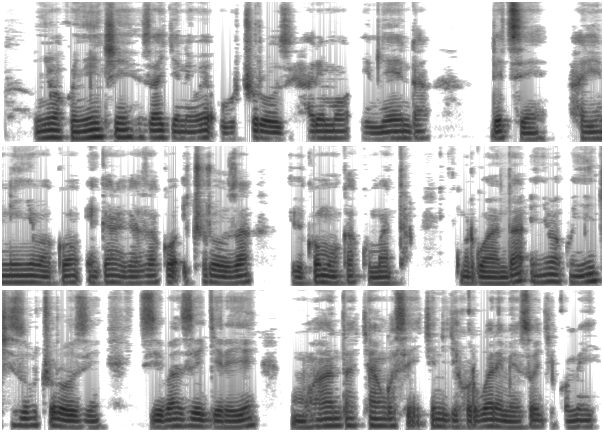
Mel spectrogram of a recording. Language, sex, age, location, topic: Kinyarwanda, male, 18-24, Huye, government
